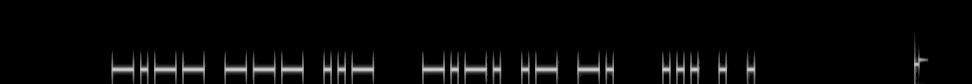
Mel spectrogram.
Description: Morse code, heard as a keyed tone, about 17 wpm, 700 Hz. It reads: YOU CAN SEE
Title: Sets of 3 Words 17wpm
